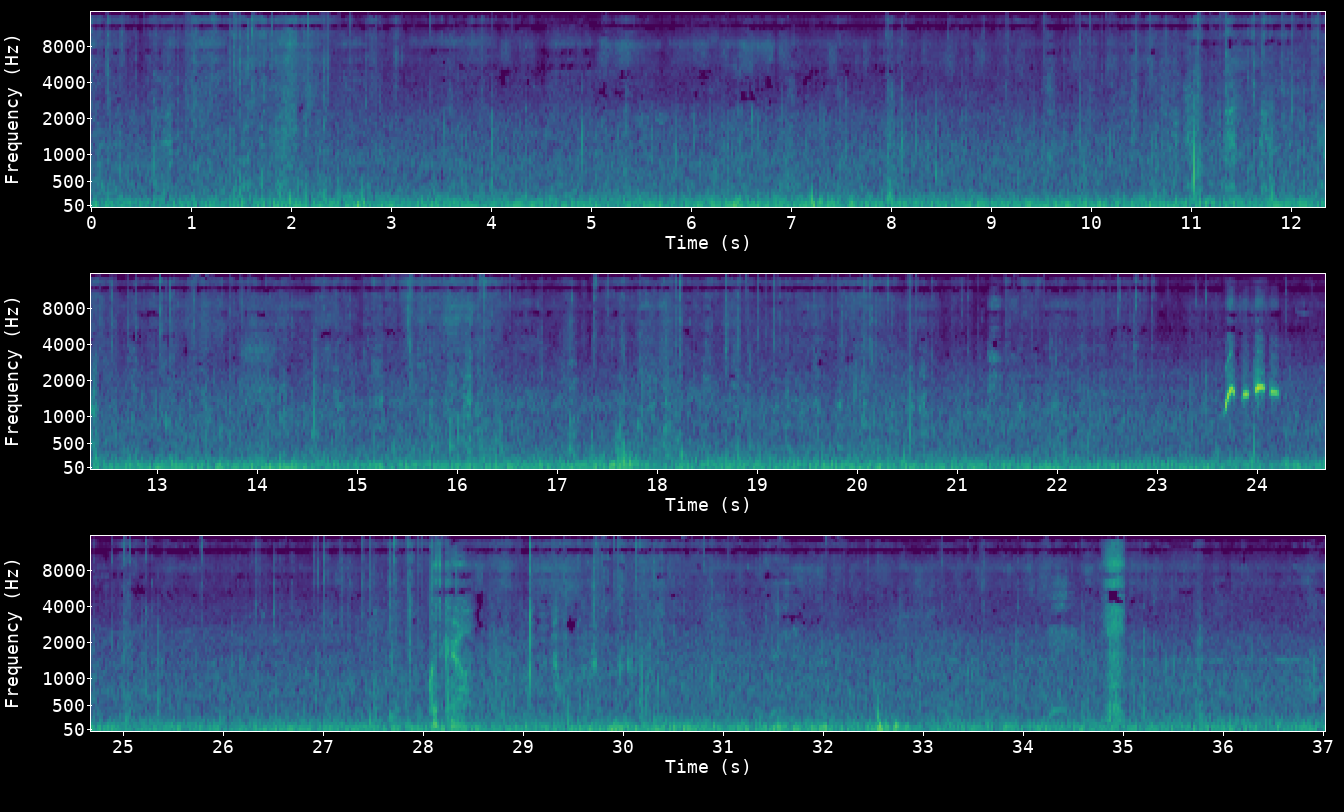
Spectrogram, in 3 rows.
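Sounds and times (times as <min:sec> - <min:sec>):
dogs breathing: 0:00.0 - 0:23.0, 0:26.2 - 0:35.7
dogs scuffing on wood chips: 0:28.5 - 0:33.5.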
